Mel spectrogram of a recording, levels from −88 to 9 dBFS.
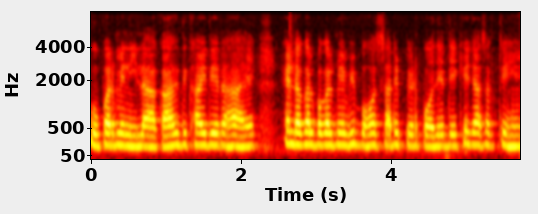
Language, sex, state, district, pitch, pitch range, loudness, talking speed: Hindi, male, Bihar, Vaishali, 195 Hz, 185-200 Hz, -16 LUFS, 190 wpm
